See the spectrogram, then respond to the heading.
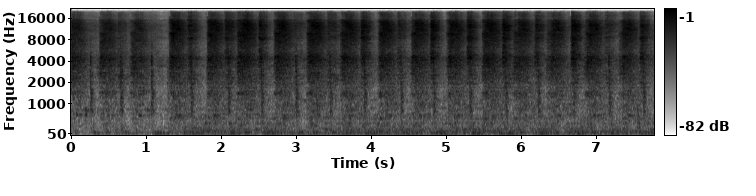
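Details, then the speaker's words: CDL pre-trip brake test with the truck's engine off. The brake pedal is pumped (fanning) to bleed air, giving sharp hiss bursts about twice a second, to trigger the low-air warning and spring brake activation. Normal brake check. "I'm now going to do my low air warning device, spring brake activation. I'm going to fan my brakes."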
